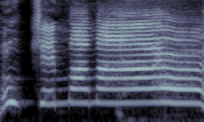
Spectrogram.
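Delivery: very high, very loud shrill yell, "Mama" stretched. Giving a word you yell when excited: excited yell. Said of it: "I gotta say it like that 'cause it's exciting".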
